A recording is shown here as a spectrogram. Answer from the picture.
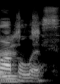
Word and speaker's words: Megalopolis: Megalopolis.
